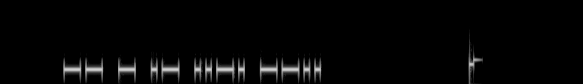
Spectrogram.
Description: Morse code, heard as a keyed tone, about 22 wpm, 700 Hz. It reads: MTAFZ
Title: Code Groups - 5 Letters - 22wpm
